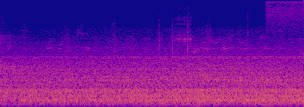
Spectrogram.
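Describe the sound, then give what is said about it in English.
A steady, low roaring drone fills the space evenly, the muffled constant rumble of an airplane cabin in flight, with no voices and no change in level throughout. “I stood in the aisle of the plane, staring at the phone screen as it chirped and vibrated in my hand.”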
